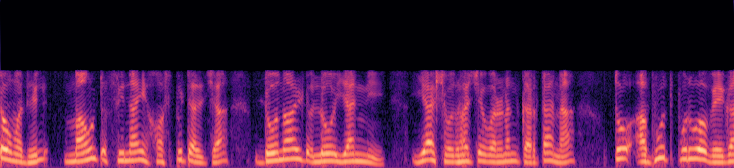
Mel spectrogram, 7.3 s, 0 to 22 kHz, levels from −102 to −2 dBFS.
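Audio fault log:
throughout AMR narrowband mobile codec: the speech went through an AMR-NB mobile coder at 8 kHz sampling, removing everything above 4 kHz, and the plainly buzzy, synthetic edge fits a low bitrate around 7.4 kbps, where too few pulses drive its vocal-tract model.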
